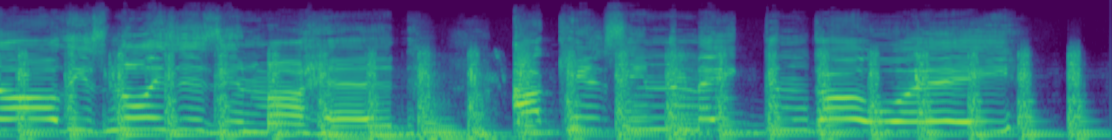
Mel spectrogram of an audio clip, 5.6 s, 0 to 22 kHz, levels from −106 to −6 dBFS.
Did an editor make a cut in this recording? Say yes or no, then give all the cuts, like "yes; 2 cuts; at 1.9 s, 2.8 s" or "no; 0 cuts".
no; 0 cuts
